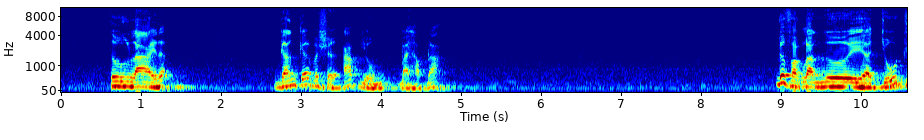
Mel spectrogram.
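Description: A middle-aged man speaks animatedly into a microphone, in bursts with pauses.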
